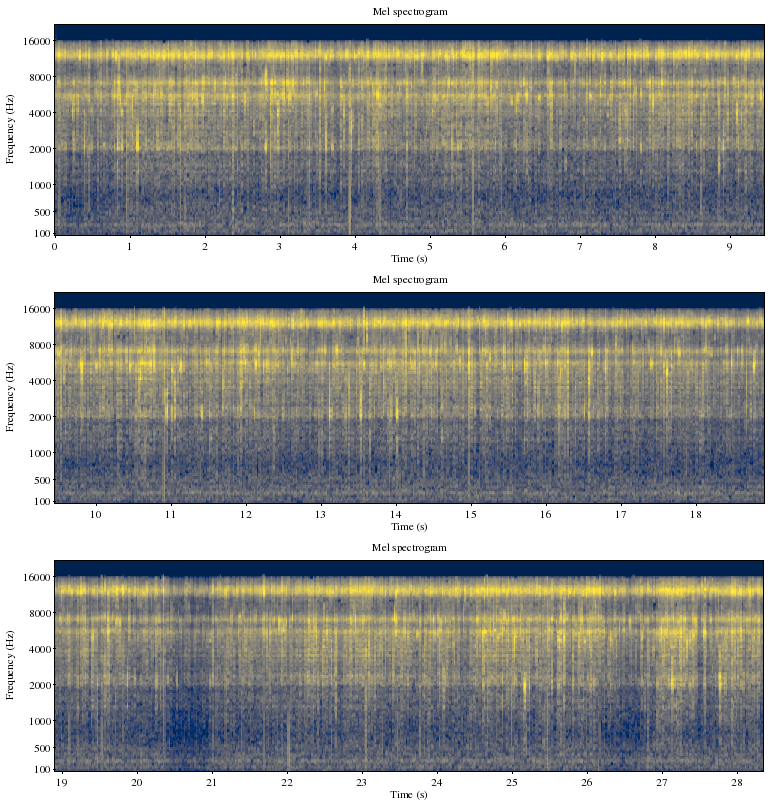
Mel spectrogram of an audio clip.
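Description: Flour-coated chili cheese burger balls sizzling steadily in shallow oil in a nonstick frying pan, with a constant fine crackle. The sizzle dips for a moment about twenty seconds in.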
